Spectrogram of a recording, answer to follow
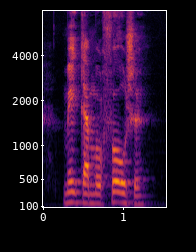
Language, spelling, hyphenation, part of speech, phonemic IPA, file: Dutch, metamorfose, me‧ta‧mor‧fo‧se, noun, /ˌmetamɔrˈfozə/, Nl-metamorfose.ogg
- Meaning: 1. metamorphosis, transformation 2. shapeshifting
